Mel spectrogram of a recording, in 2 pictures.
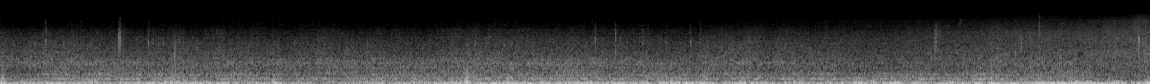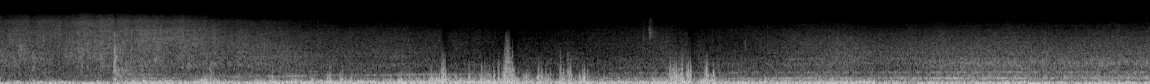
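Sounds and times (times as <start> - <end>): bike clicks and rattles: 0.0 - 13.2
bike tyre rumble: 0.0 - 23.0
wind buffeting microphone: 0.0 - 23.0.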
